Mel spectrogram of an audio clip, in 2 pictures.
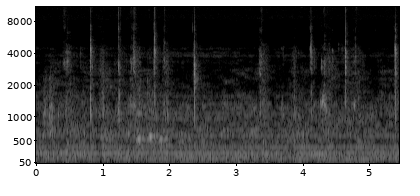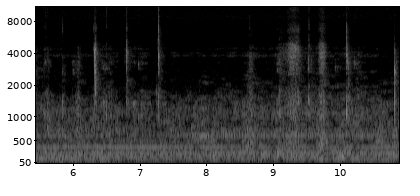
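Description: Close-up mouth sounds of a man chewing raw kamias, irregular sharp clicks and wet smacks, a few louder than the rest, over a steady low electrical hum.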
